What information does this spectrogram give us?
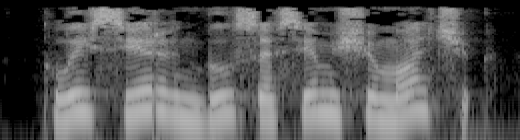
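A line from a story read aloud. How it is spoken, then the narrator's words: Sad remark. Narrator (Russian): грустно заметила Кейтлин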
